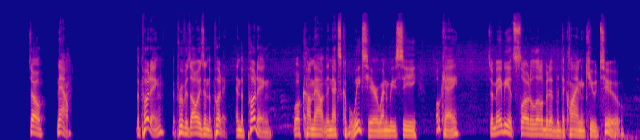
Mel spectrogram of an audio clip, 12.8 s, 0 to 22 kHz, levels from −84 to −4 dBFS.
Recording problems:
animal sounds; faint; from 4.5 s on; 30 dB below the speech

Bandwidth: 15.5 kHz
